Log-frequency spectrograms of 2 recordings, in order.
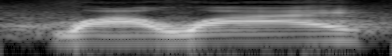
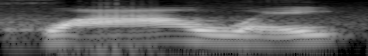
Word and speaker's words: Huawei: Le H se prononce comme un R français. H-U-A se prononce comme roi, le passé simple du verbe rouer. Vous voyez, il roi. W-E-I se prononce comme ouais, le oui familier. Donc, ce n'est pas Huawei, Huawei, c'est Huawei.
